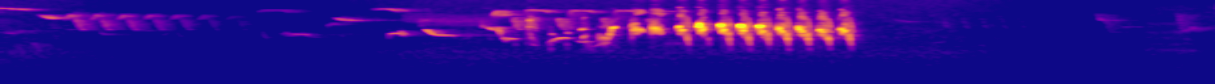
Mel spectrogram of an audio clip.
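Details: Lesser whitethroat song, a bird of mature woodland, scrub and big hedgerows in Lincolnshire: a quiet, scratchy high warble like a whitethroat's, then a loud, dry, rattling run of rapid repeated notes about a second long.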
